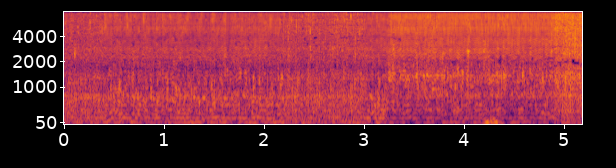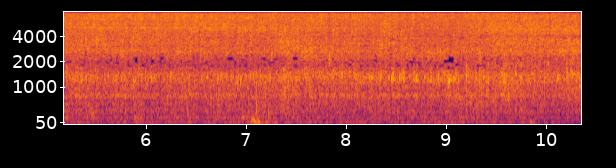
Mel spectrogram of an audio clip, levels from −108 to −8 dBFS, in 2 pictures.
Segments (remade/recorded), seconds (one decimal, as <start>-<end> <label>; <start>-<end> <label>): 0.0-0.4 recorded; 0.4-2.2 remade; 2.2-3.0 recorded; 3.0-4.9 remade; 4.9-10.4 recorded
